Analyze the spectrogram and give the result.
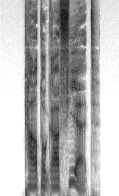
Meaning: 1. past participle of kartographieren 2. inflection of kartographieren: third-person singular present 3. inflection of kartographieren: second-person plural present
- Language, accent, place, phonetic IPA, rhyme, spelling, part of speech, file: German, Germany, Berlin, [kaʁtoɡʁaˈfiːɐ̯t], -iːɐ̯t, kartographiert, verb, De-kartographiert.ogg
